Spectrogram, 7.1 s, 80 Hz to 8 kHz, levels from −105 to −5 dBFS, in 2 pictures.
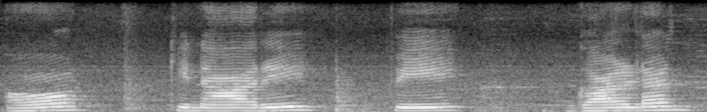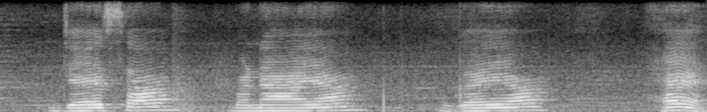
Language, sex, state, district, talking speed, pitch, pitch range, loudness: Hindi, female, Chandigarh, Chandigarh, 70 wpm, 220 Hz, 205-240 Hz, -17 LUFS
